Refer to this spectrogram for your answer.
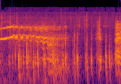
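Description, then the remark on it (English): A horse gives a long, high, wavering whinny that slides down in pitch, followed by a quick run of sharp, rhythmic hoofbeats, with no voices. “My horse was wounded as I left the village, but I rode on.”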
